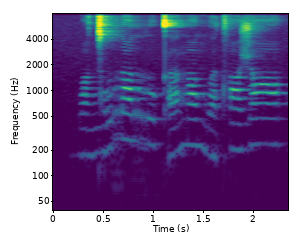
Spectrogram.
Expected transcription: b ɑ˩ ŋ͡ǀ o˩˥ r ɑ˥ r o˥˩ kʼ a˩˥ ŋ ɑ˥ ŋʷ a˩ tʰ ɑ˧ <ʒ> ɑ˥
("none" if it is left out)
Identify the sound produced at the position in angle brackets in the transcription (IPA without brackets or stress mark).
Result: ʒ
